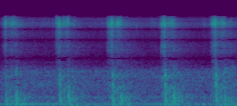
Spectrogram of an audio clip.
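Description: Chef's knife chopping fresh coriander leaves on an end-grain wooden chopping board: the blade knocks on the wood in a steady rhythm, about two strokes a second.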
